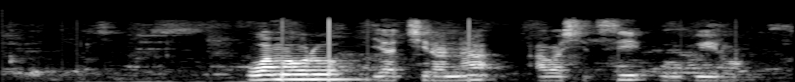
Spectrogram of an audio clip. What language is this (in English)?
Kinyarwanda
